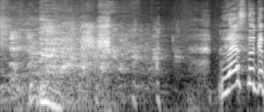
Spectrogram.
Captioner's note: audience laughs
